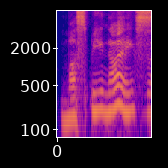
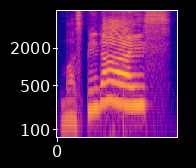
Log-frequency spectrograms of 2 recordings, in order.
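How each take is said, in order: First: Slow, drawn-out sarcastic jab, at normal level; snide remark. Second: Very slow, louder, drawn-out snide jab; snide remark. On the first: Someone responds to the host's good news with slow sarcastic envy. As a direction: drag it out, mock-envious. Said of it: "someone else goes". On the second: Someone envies another's success, slow drawn-out sarcasm. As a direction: stretch it out with sarcastic envy. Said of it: "I'm hearing this a lot". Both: Retold or imitated.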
